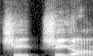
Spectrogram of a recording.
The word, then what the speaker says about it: Qigong: You've brought up is it pronounced Qigong, right? Yes. Qi is, or the QI is always pronounced like CHI in Chinese medicine. Awesome. Can you speak to some of the benefits of Qigong?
